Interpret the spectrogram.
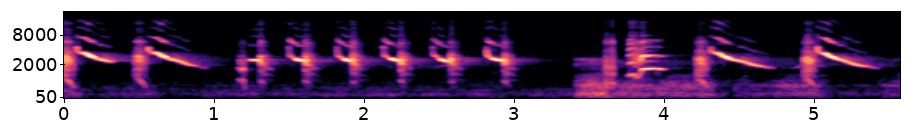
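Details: Javan myna song used as a lure to get silent birds singing: a series of loud whistled notes, each sliding sharply downward with a buzzy edge, repeated about every half second, with a harsher burst near the middle.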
